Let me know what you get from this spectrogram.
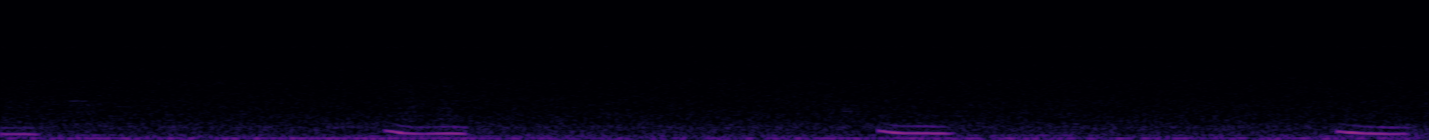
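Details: A sleeping cat snoring: soft, low, slightly rising-then-falling breath sounds repeating about every three to four seconds, with a steady quiet background hiss between snores.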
